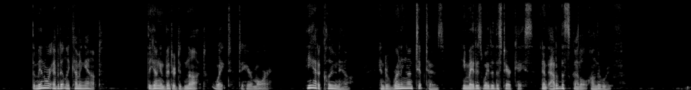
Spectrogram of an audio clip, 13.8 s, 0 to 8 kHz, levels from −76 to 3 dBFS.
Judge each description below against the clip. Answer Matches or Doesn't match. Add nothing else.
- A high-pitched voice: Doesn't match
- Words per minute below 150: Doesn't match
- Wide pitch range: Doesn't match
